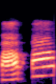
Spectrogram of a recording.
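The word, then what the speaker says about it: papá: you know it's funny you have to put the accent on the end because actually Papa without an accent if you put the emphasis here it actually means potato so you'd be saying I'm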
